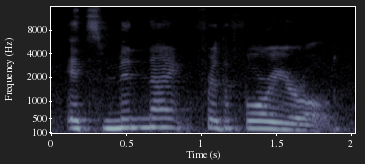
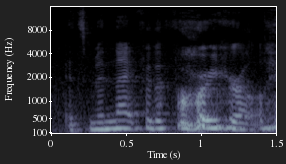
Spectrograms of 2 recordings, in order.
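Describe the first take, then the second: First: Said in the usual way. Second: Laughing through the line. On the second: Real, not acted. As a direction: let a laugh break in mid-line.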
